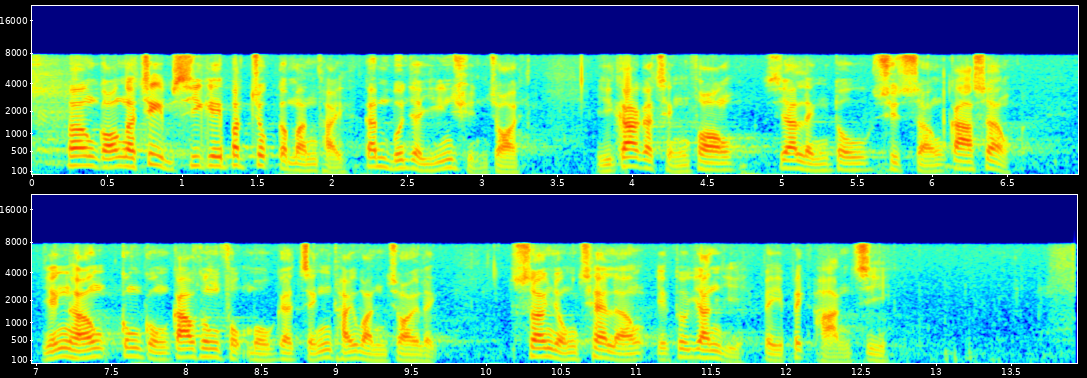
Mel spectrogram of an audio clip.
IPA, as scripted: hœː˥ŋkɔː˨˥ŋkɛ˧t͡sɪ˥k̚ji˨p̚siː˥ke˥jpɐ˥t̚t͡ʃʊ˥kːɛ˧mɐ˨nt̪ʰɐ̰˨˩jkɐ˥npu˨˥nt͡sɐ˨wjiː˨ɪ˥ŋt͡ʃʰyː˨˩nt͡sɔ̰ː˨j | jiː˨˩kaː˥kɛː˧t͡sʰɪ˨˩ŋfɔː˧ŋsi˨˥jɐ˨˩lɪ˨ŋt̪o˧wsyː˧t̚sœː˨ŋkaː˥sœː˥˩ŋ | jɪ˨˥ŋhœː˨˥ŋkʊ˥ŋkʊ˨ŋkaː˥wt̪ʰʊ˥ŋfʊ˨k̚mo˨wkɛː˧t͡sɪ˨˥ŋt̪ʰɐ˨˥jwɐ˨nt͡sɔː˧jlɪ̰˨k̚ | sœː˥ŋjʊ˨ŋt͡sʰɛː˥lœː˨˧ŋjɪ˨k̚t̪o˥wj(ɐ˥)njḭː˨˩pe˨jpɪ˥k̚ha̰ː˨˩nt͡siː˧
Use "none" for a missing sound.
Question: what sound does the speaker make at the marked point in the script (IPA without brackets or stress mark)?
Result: ɐ˥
